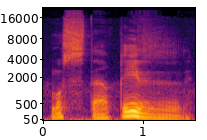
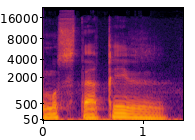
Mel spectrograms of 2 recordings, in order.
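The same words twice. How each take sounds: First: The voice rises slightly on the final syllable. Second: The final syllable has no extra emphasis. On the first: The final letter is doubled. "You can hear the emphasis" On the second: The final letter is single, not doubled. "If there is no shadda, it would be mustaqir"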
